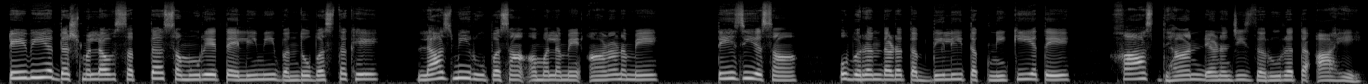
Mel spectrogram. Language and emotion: Sindhi, neutral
